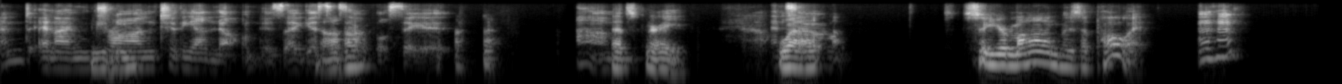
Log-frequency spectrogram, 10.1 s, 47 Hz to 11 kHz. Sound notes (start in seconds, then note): 2.4 chuckling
